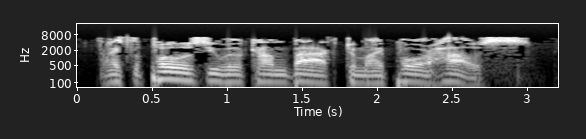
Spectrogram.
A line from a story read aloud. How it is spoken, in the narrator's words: he muttered surlily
